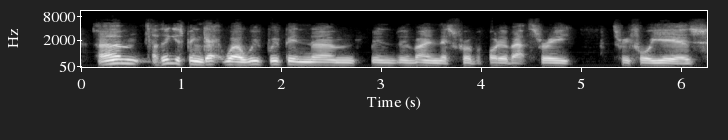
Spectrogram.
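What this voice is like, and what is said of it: English accent. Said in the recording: “I'm sort of English, as you can tell by my accent”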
